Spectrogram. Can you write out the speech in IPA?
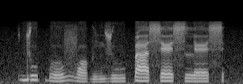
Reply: du˦ɓo˨˦ vɔ˨ɡnzu˨˦ ɓa˦sɛ˦s lɛ˧s

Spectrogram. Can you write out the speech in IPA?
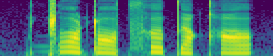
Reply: ɡ͡ǁɒ˥˨ʈɒ˧˩t͡sʰə˦t̪ɪ˧˩ qʰʌ˦

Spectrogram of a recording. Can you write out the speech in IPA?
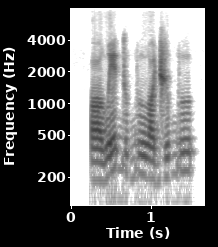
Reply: ɔ˨ we˨˦ du˦˨bu˧wɔ˨d͡ʒu˨˦ bu˦

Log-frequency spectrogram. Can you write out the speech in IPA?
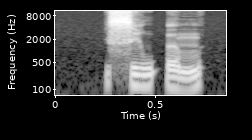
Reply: si˧w ʔə˨˩˦m

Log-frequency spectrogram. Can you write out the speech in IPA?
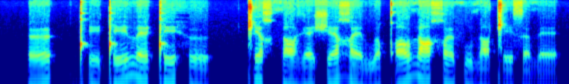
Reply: œ˧˥ | ǃʼe˨˩ǃe˧˥βɛ˧˥ ǃe˧˥hɵ˨˩ | ǁe˧˥χθɑ˨˩ɣɛ˨˩ ʃɛ˧˥ ʁɛ˨˩βu˨˩ qʼɔ˧˥ðɑ˧˥χ œ˧˥fu˨˩ðɑ˨˩ ǁe˨˩sɐ˨˩ðɛ˨˩

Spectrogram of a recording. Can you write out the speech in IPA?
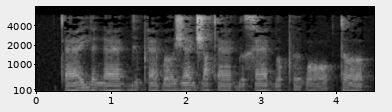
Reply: tʼæːjɛnæː ɡ͡bɪpʰæɓʌː ʒæd͡ʒɑtʼæːɡ͡bə xæɡ͡bʌ pʰəɓɔ | tʌ

